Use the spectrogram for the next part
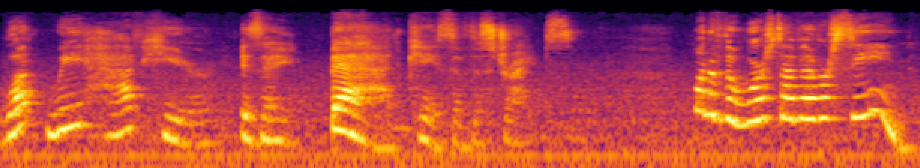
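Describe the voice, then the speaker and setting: A woman's voice: high voice, very animated, measured pace, a little hiss or hum, pitched above the performer's own voice. Woman playing a sweet, cheerful old woman. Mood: knowing. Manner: bright, gentle, knowing.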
